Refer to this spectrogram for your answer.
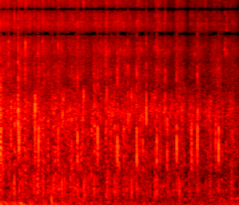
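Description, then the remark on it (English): Steady applause from an audience welcoming the Ukrainian Athletic Federation, a dense wash of many hands clapping at once, fairly loud and sustained throughout with no voices standing out. “So let's extend a warm welcome and round of applause for the Ukrainian Athletic Federation.”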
